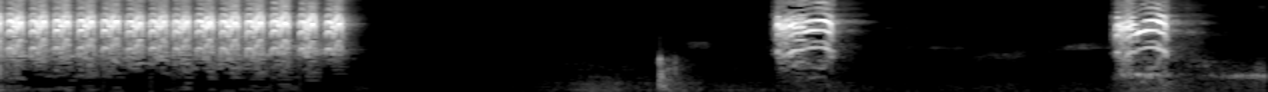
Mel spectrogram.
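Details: Sogon in full song for a bird-training tutor recording: a rapid, even, buzzy high trill of about fifteen pulses, then two sharp looping chirps after pauses.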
